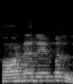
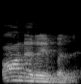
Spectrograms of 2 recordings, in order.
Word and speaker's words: honorable: यहां पर जो एच का प्रोनाउंसिएशन है वो नहीं होगा, हॉनरेबल नहीं है, ये ऑनरेबल है, ऐसे इसको पढ़ेंगे, ऑनरेबल।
